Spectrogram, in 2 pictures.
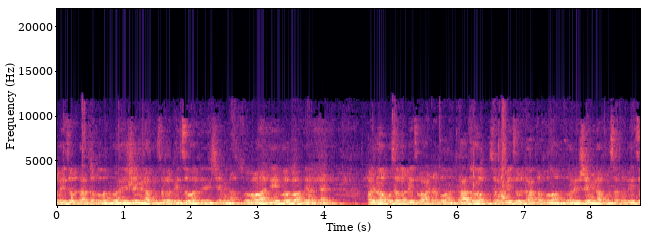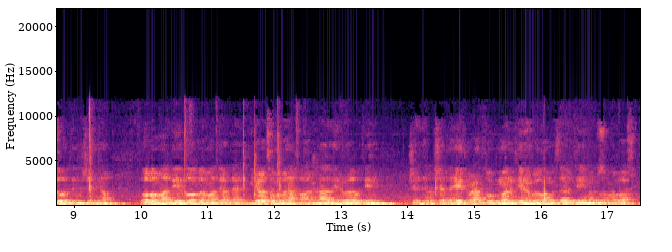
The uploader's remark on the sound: Live from Yeshivat Noam! In my school Yeshivat Noam at the Daf Yomi club during lunch where around 100 Talmidim attended.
